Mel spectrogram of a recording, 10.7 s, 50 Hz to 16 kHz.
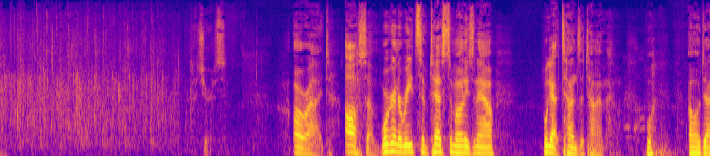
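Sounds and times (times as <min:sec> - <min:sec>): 
audience applause at a service: 0:00.0 - 0:03.0
speech: 0:03.0 - 0:03.5, 0:04.4 - 0:07.6, 0:08.2 - 0:10.6.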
